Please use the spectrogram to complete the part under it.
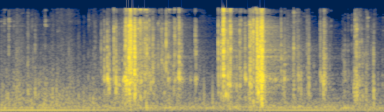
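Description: A rifle clatters and clicks as it is handled.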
